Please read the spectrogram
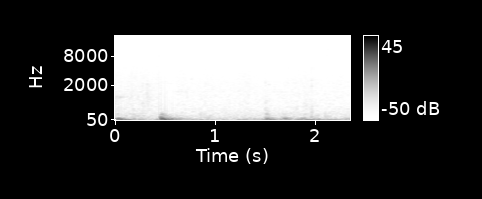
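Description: Low, dull thuds of a person leaning on and brushing against a cloth-covered table that carries a microphone. The loudest comes about half a second in, with softer ones near the end.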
